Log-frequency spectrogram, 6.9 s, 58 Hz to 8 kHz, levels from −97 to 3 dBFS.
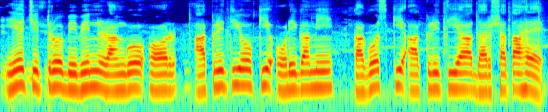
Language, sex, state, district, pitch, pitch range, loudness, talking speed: Hindi, male, West Bengal, Alipurduar, 165 Hz, 155-175 Hz, -15 LUFS, 115 wpm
